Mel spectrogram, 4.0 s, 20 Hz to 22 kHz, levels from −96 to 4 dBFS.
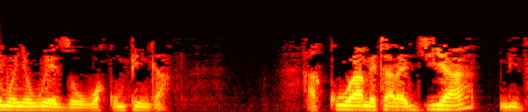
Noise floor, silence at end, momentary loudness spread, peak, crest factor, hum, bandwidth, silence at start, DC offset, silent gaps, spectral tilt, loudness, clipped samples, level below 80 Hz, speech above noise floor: -71 dBFS; 0.05 s; 16 LU; -2 dBFS; 20 dB; none; 5.8 kHz; 0 s; under 0.1%; none; -4.5 dB/octave; -21 LUFS; under 0.1%; -60 dBFS; 50 dB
